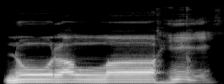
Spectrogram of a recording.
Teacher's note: akan dibaca dengan tebal kerana ra berbaris alif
